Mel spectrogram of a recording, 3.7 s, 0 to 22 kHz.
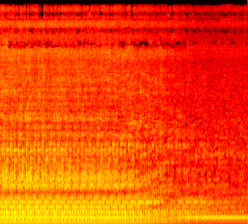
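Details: BMW E36 318i converted from four-cylinder to an M50 swap, first start with the exhaust not yet hung properly: it starts right up and settles into a steady, even idle with no knocking, only a slightly loud exhaust note.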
